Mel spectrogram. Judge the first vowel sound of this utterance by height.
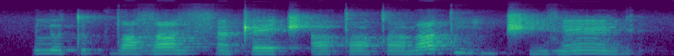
high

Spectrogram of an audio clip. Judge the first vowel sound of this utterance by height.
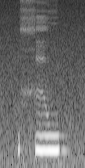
high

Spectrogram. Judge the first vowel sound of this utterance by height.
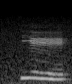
mid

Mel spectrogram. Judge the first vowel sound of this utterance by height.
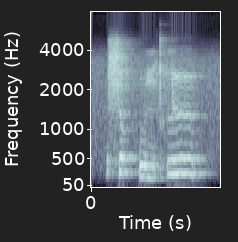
mid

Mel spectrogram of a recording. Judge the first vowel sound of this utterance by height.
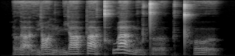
low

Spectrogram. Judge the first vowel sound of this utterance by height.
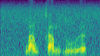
low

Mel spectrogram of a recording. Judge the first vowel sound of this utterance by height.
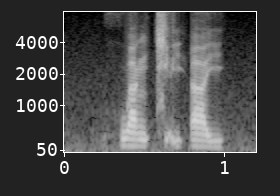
low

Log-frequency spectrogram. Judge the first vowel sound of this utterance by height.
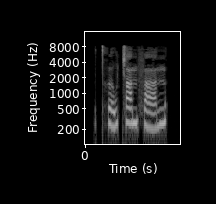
mid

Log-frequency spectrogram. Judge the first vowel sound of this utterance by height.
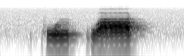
high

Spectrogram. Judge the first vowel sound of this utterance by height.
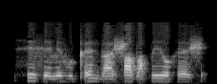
mid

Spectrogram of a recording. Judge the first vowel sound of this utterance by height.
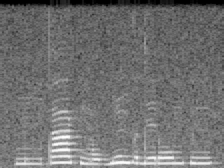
high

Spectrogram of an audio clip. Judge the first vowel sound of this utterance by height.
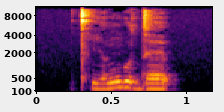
high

